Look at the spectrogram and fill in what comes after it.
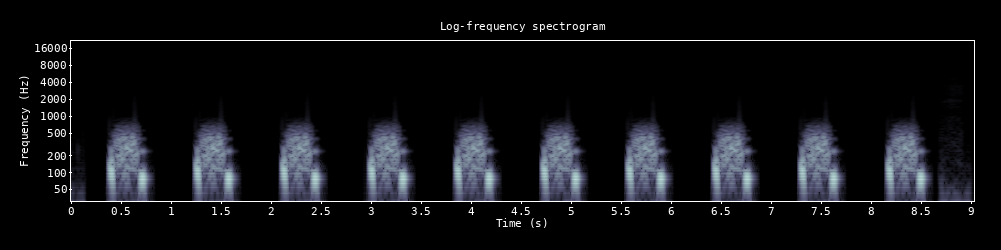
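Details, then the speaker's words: Harsh systolic ejection murmur of aortic stenosis, regular rhythm near 69 a minute, peaking late in systole unlike an innocent murmur, reflecting turbulent flow across the stenotic aortic valve. "This systolic ejection murmur reflects turbulent flow across the stenotic aortic valve. In contrast to an innocent murmur, this murmur peaks late in systole. Notice the late peaking of this murmur."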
